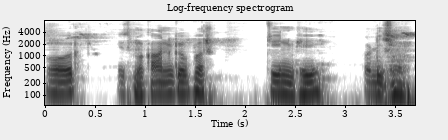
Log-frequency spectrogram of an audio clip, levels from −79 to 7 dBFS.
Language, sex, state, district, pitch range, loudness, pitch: Hindi, male, Uttar Pradesh, Saharanpur, 100-110 Hz, -15 LUFS, 105 Hz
